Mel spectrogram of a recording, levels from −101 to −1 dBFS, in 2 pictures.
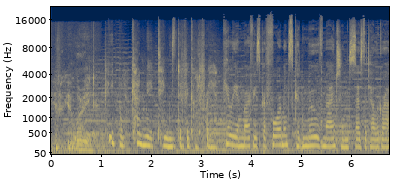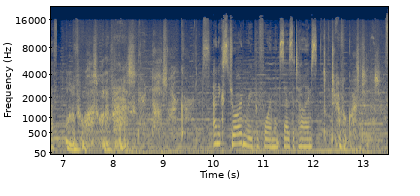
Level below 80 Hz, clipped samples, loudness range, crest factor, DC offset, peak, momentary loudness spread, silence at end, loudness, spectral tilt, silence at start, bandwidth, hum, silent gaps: -40 dBFS; under 0.1%; 1 LU; 18 dB; under 0.1%; -4 dBFS; 6 LU; 0 s; -21 LUFS; -4 dB/octave; 0 s; 18 kHz; none; none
